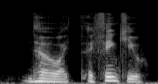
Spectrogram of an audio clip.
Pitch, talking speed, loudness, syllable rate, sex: 135 Hz, 150 wpm, -16 LUFS, 4.0 syllables/s, male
